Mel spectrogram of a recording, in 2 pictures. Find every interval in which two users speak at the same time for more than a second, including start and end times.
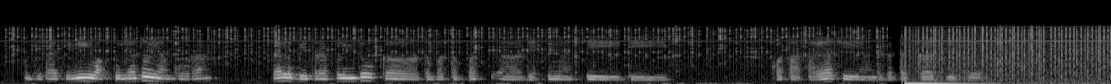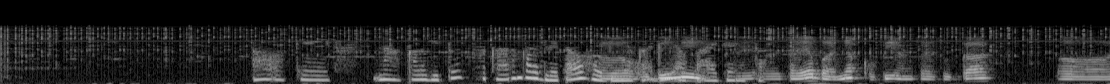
17.1-18.8

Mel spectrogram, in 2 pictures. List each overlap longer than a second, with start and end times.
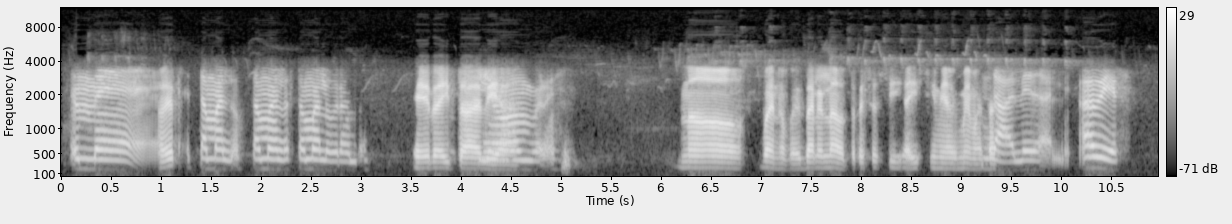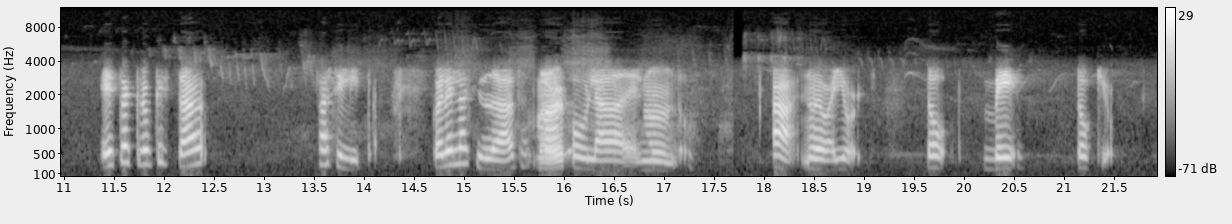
none

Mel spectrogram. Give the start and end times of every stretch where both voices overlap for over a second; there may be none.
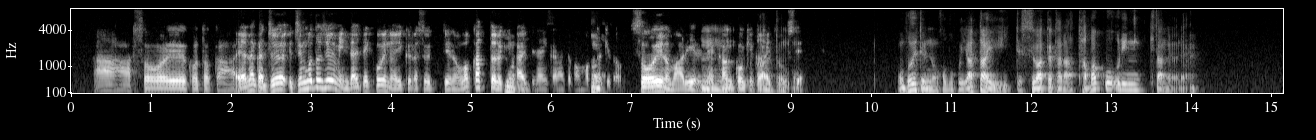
7.9-9.1

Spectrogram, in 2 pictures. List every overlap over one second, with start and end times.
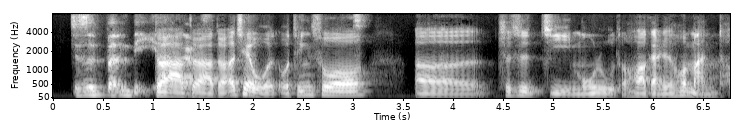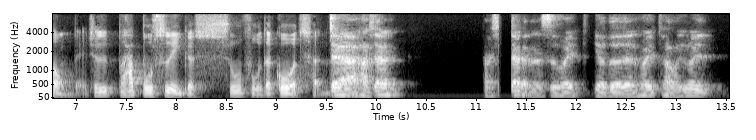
none

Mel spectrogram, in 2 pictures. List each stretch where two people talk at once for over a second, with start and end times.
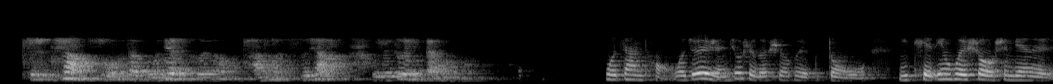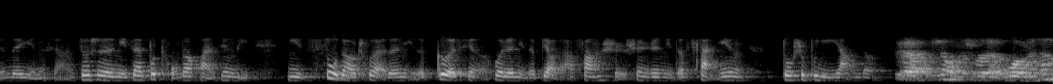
none

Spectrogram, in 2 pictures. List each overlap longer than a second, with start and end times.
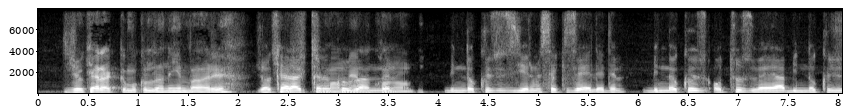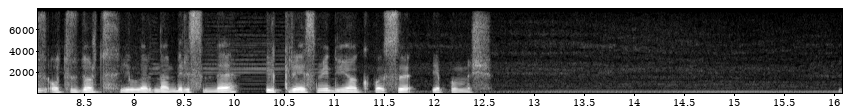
2.3-3.6

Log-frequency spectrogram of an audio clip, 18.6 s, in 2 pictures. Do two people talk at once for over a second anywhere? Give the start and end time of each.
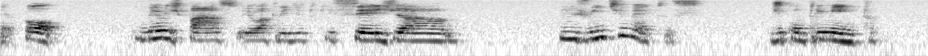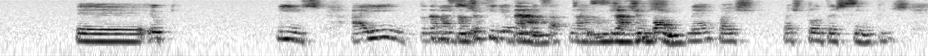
13.6-15.9

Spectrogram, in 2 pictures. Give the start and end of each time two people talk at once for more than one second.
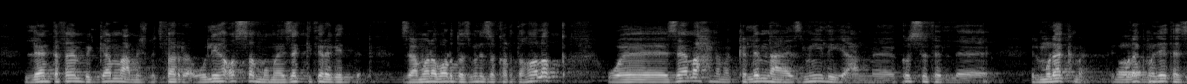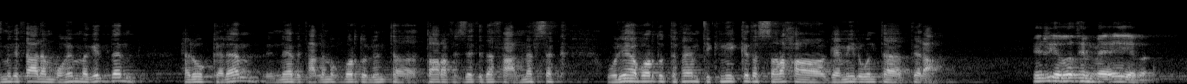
none

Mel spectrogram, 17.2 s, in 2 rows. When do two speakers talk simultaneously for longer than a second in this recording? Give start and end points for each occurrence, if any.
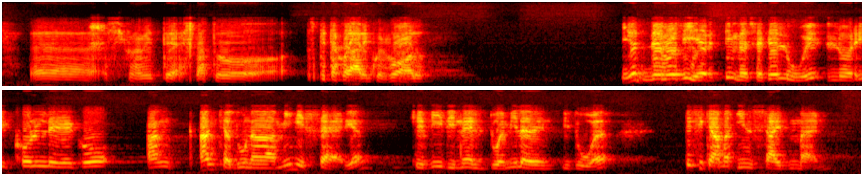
none

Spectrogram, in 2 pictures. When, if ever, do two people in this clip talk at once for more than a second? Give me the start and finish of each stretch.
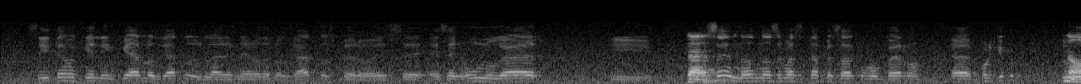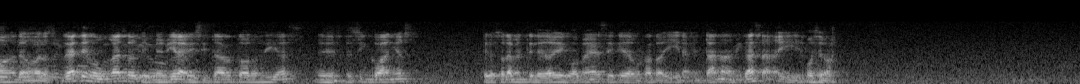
10.6-12.9

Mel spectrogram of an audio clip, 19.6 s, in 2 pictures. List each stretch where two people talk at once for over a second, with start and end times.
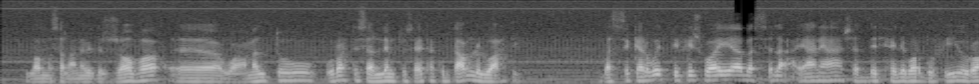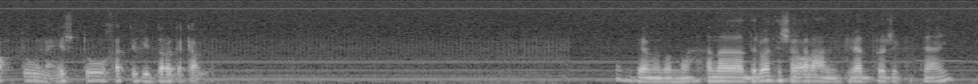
none

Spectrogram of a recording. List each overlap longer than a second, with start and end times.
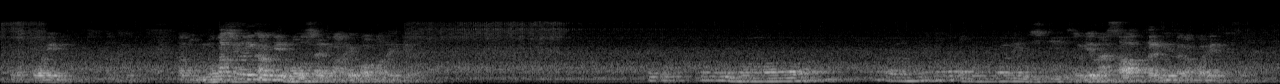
none

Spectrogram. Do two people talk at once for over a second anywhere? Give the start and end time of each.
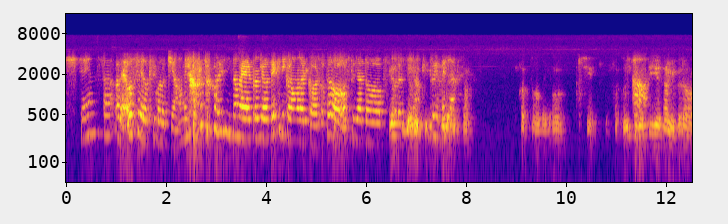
6.5-7.8

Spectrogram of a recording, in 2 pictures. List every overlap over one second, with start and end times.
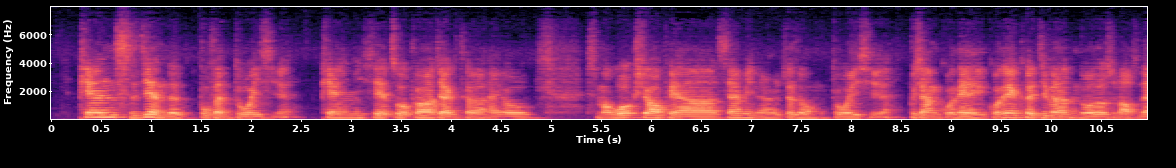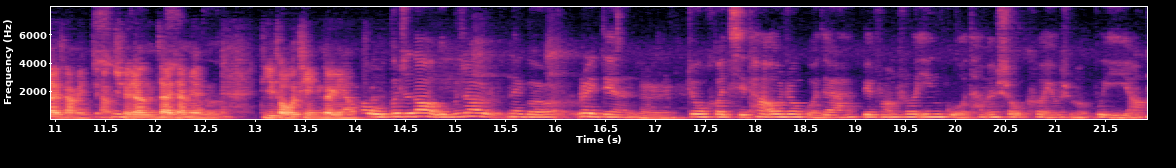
11.4-12.6

